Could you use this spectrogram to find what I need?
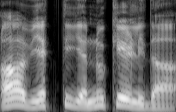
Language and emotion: Kannada, neutral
